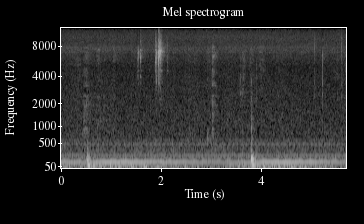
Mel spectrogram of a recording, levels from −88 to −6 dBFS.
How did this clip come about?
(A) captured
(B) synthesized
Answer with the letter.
A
